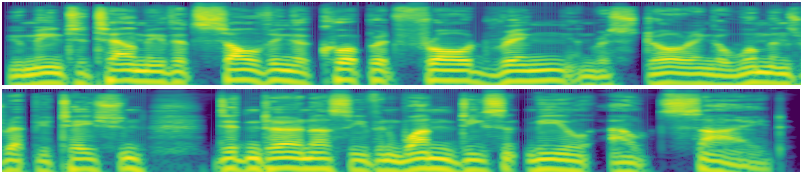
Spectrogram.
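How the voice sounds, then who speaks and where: Man as a deep-voiced wisecracking sidekick. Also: moderate pace, no room sound, studio quality, close to an everyday voice. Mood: exasperated. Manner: teasing, sardonic. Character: breezy, wisecracking male detective's assistant. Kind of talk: audiobook detective fiction.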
